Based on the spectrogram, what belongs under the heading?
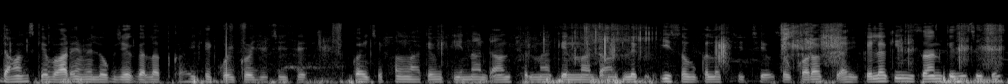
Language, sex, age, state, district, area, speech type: Maithili, male, 30-45, Bihar, Muzaffarpur, urban, spontaneous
